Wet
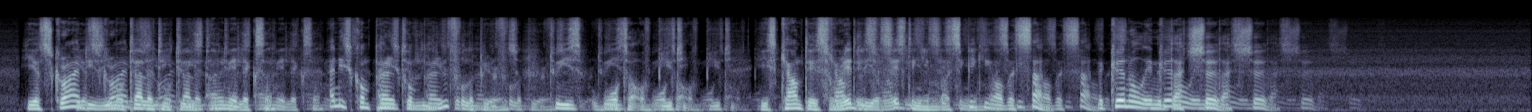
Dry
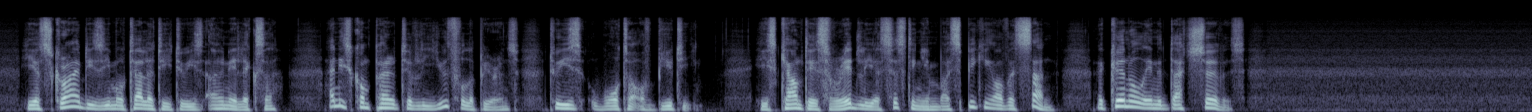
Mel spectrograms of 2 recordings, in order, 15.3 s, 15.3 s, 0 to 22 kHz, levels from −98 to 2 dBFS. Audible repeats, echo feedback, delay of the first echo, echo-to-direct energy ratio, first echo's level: 3, 21%, 0.479 s, -7.0 dB, -7.0 dB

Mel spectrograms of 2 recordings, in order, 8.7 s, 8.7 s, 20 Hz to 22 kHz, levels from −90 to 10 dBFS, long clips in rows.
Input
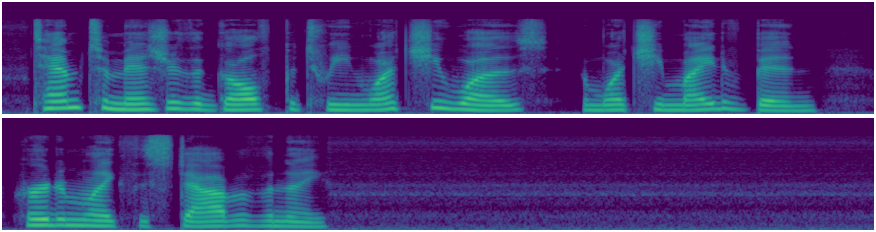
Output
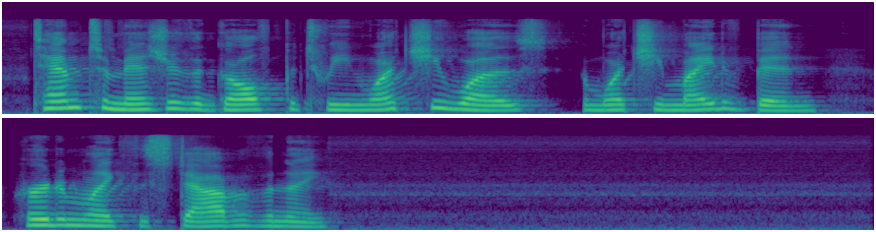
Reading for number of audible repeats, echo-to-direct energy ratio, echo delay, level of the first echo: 2, -21.5 dB, 68 ms, -22.0 dB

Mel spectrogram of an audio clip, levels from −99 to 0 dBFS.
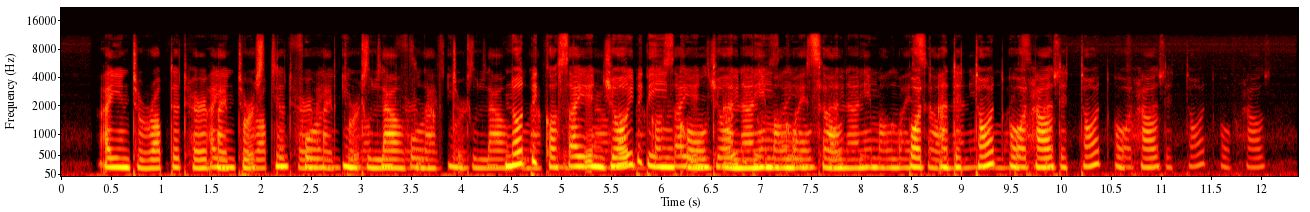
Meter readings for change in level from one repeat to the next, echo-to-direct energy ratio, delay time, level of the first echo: -11.0 dB, -5.5 dB, 1.054 s, -6.0 dB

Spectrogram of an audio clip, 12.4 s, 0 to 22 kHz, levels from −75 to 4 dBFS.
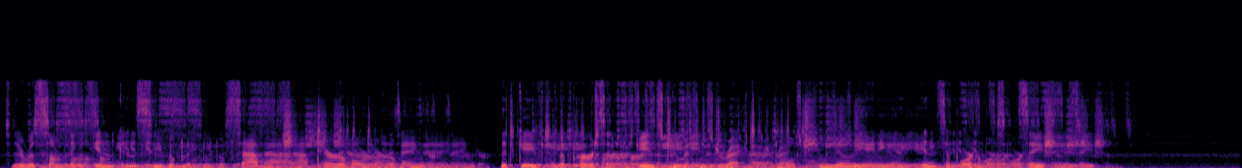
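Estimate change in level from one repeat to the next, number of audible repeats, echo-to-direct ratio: no steady repeat, 9, -3.5 dB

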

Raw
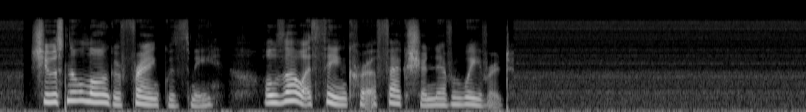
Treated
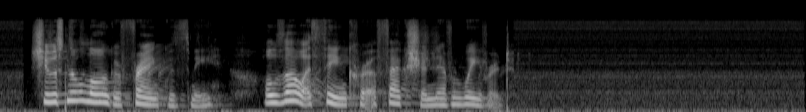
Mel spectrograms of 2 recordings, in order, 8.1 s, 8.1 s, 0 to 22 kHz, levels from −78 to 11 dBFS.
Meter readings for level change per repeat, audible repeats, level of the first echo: -6.5 dB, 2, -20.0 dB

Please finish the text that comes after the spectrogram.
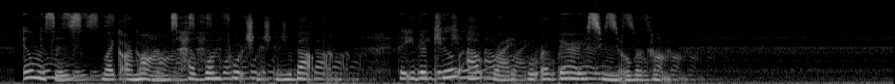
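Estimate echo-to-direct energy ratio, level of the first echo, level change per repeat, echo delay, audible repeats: -8.0 dB, -8.5 dB, -8.5 dB, 0.172 s, 4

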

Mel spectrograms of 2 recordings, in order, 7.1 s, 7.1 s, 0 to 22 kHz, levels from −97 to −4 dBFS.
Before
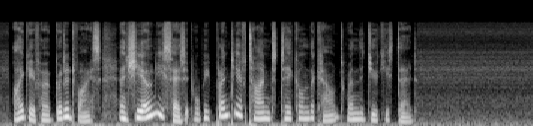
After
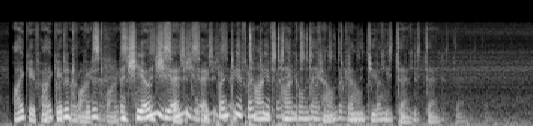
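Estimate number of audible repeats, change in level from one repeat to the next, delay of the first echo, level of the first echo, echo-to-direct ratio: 3, -11.0 dB, 0.375 s, -4.0 dB, -3.5 dB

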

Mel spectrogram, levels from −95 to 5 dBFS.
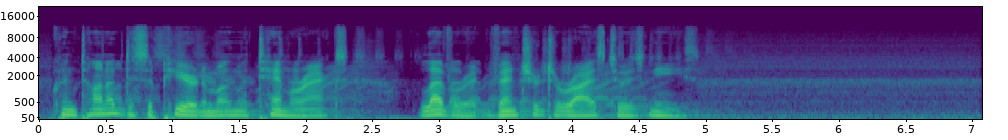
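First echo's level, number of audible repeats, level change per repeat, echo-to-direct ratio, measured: -19.0 dB, 3, -6.0 dB, -17.5 dB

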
